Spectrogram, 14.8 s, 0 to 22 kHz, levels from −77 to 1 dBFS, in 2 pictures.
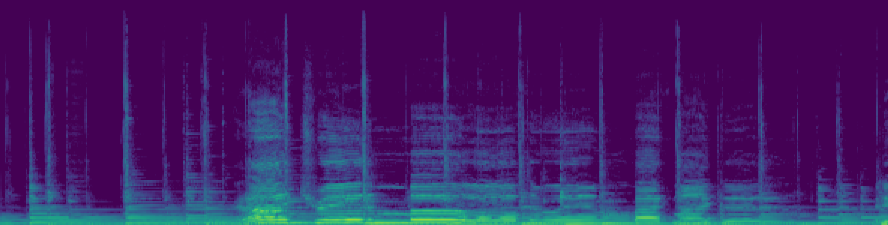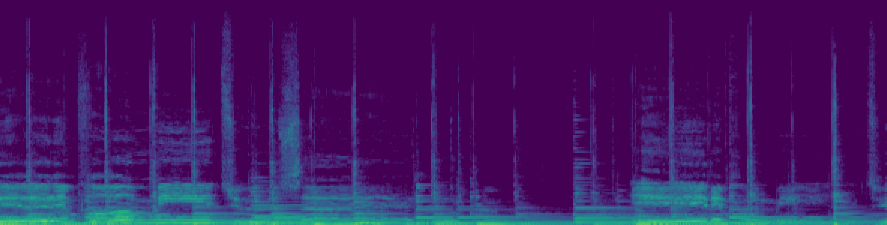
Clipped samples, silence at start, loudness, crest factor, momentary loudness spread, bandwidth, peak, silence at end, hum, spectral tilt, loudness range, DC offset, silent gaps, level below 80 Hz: under 0.1%; 0 s; -23 LUFS; 18 dB; 16 LU; 17.5 kHz; -4 dBFS; 0 s; none; -6 dB/octave; 9 LU; under 0.1%; none; -58 dBFS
